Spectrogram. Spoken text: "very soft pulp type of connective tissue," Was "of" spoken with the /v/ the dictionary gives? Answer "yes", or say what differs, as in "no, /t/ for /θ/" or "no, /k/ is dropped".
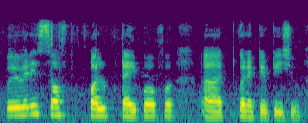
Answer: no, /p/ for /v/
